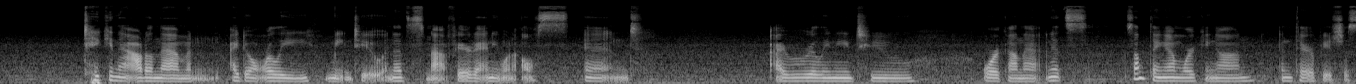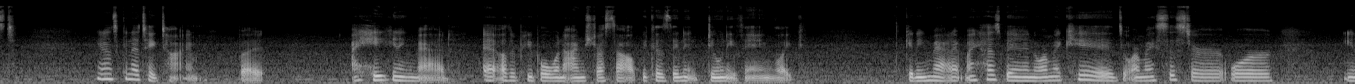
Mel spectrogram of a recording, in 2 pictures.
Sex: female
